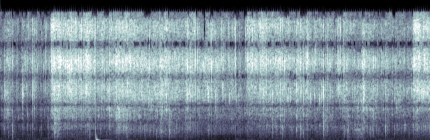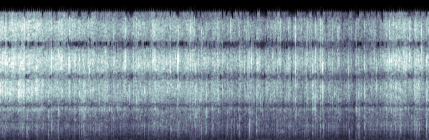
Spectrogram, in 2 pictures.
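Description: Beef fat renders in a hot pan while cooking steak, giving a steady, close crackling sizzle that runs throughout. One sharp knock is heard early on.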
